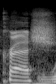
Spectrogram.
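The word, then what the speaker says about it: crèche: Anyway, the woman expected a crochet to be set up at the wedding. – It's just pronounced crash.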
